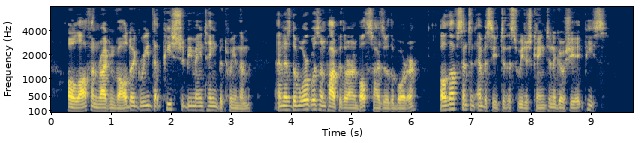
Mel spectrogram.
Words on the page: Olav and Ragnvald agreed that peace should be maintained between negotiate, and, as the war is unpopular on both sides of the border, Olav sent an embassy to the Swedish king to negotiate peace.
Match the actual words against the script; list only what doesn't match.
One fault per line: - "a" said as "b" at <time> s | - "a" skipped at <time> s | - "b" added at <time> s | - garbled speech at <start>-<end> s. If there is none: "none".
- "negotiate" said as "them" at 3.1 s
- "is" said as "was" at 4.3 s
